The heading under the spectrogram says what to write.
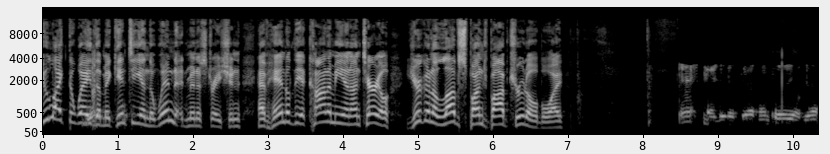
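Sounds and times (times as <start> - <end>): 
speech: 0.0 - 7.1, 8.1 - 10.3
garbled distorted speech over a poor telephone connection: 8.5 - 10.3.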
